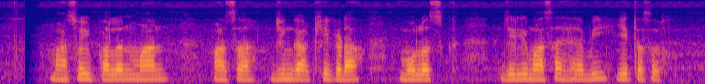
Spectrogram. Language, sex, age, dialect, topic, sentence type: Marathi, male, 25-30, Northern Konkan, agriculture, statement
